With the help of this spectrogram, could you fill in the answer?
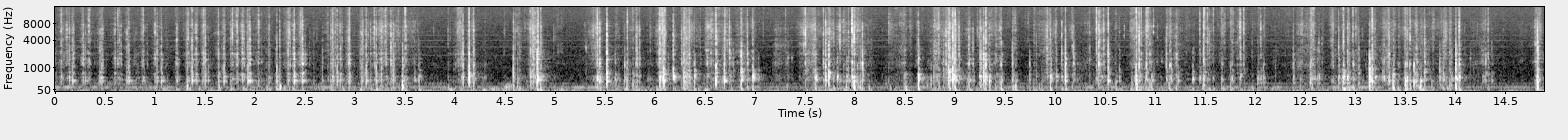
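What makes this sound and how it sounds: Fingertips and short nails tap and scratch the printed skier paper lid of a small, hollow cardboard gift box. The result is a quiet, steady stream of soft, dry taps and scratchy crinkles, each dying away almost instantly. A faint low hum runs underneath throughout.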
